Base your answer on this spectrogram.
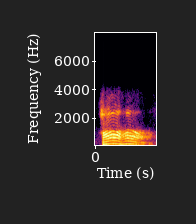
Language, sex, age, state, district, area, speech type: Maithili, male, 45-60, Bihar, Saharsa, rural, conversation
